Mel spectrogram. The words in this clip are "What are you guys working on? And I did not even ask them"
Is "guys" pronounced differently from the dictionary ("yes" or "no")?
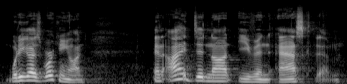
no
